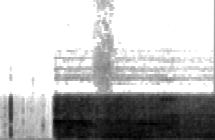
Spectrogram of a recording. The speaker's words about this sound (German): Okay, also ich halte mal jetzt das Telefon Richtung Motor und starte, ja?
